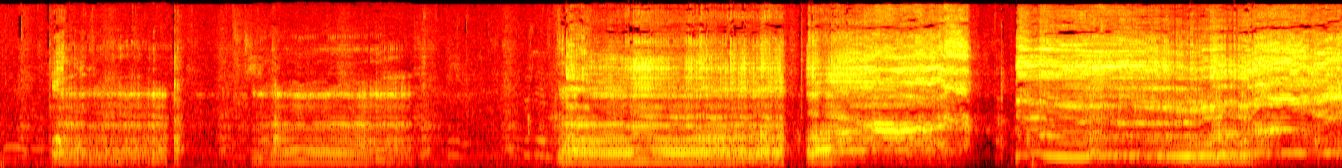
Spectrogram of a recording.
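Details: Several wild boar (Sus scrofa) at Wildpark Peter und Paul, St. Gallen, Switzerland, give harsh, rasping squeals and grunts in quick bursts, calling over one another.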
